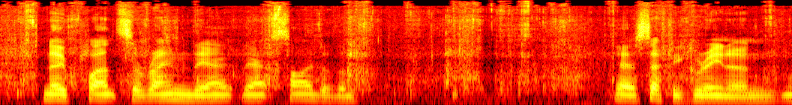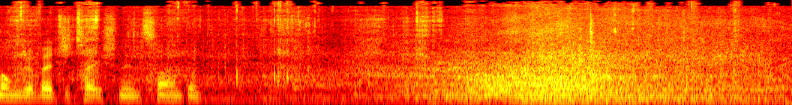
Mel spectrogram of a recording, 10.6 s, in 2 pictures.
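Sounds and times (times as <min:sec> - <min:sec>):
speech: 0:00.3 - 0:02.6, 0:04.1 - 0:06.8
car driving past quickly on a straight coastal road: 0:06.6 - 0:10.5.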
